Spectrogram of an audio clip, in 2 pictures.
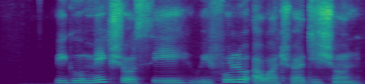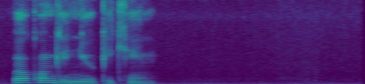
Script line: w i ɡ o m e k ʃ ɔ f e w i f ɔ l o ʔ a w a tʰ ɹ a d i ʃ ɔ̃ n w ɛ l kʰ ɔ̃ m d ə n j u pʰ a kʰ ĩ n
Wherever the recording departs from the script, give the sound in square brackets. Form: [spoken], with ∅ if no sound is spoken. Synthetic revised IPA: w i ɡ o m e k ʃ ɔ [s] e w i f ɔ l o ʔ a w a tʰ ɹ a d i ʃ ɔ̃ n w ɛ l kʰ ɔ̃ m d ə n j u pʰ [i] kʰ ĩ n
